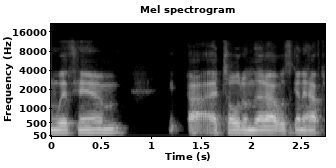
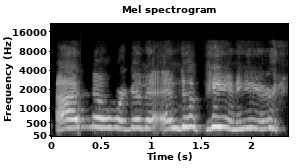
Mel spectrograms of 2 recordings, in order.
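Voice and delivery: much higher, tearful half-laughing voice; imitating wife crying; 4 dB louder than usual. Wife in the sanctuary, tearful and laughing, much higher. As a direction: mimic his wife laughing through tears. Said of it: "bawling again".

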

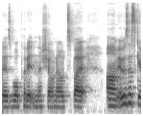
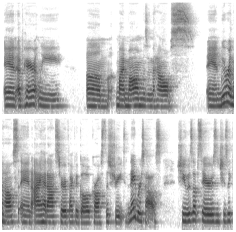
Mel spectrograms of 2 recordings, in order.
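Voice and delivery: ordinary talk

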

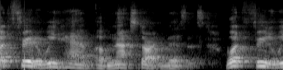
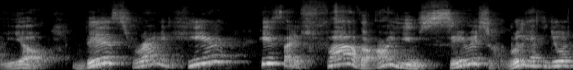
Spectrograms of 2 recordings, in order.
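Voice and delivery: Jesus pleading with Father; 7 semitones higher than usual. Retold or imitated. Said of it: "He was like".

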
